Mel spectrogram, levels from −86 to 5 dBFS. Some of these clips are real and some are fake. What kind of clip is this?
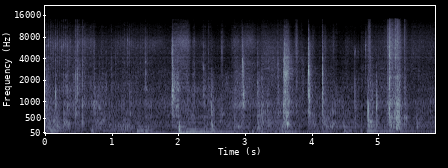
fake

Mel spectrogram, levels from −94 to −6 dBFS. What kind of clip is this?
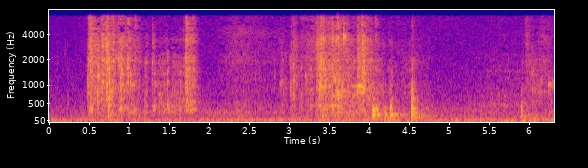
real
